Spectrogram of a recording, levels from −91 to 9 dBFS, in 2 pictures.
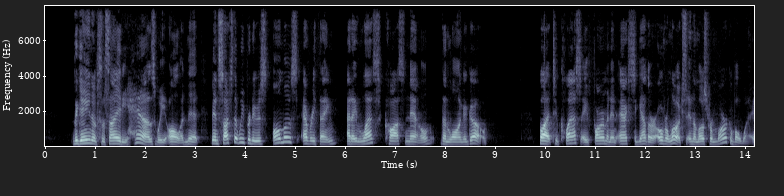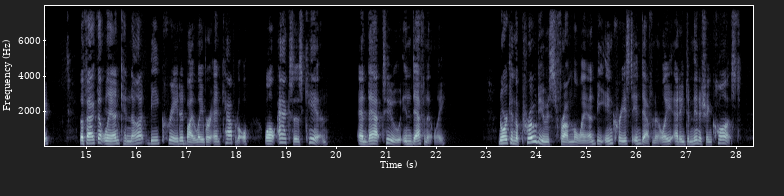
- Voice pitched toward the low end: No, medium, 160 Hz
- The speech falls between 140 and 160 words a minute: Yes, average, 150 wpm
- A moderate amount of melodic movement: Yes, average, 4.6 semitones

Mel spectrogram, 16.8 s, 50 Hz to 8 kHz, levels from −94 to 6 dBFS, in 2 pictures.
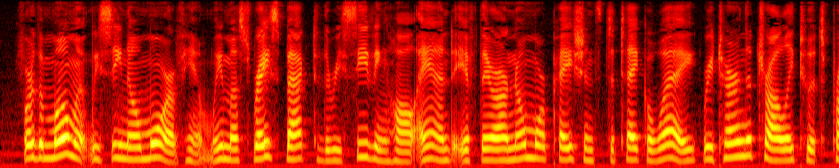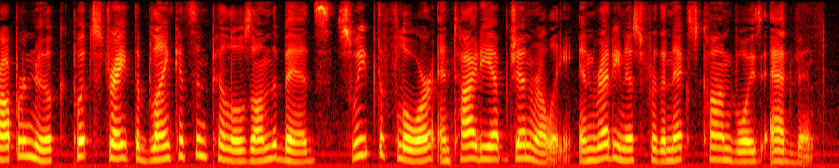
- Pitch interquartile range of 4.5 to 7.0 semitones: No, average, 3.6 semitones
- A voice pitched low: No, high, 210 Hz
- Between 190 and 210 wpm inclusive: Yes, fast, 205 wpm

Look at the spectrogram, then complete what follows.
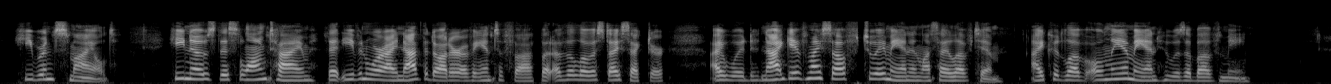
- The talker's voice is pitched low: No, high, 200 Hz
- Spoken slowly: No, average, 195 wpm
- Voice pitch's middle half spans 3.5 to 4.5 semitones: Yes, average, 4.0 semitones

